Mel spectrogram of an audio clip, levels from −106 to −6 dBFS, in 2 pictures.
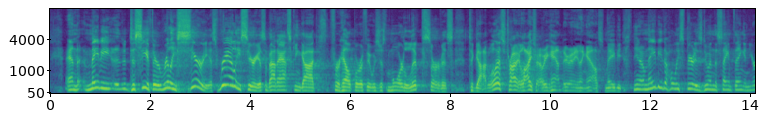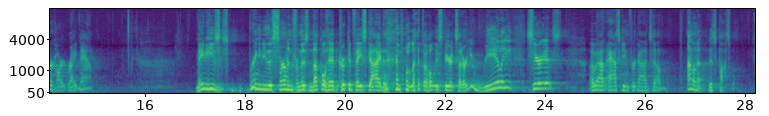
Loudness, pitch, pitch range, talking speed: -28 LUFS, 175 Hz, 150-205 Hz, 175 wpm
